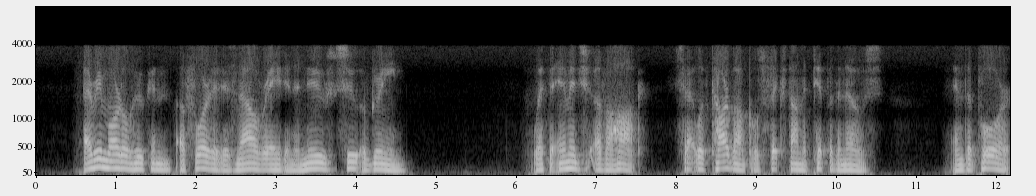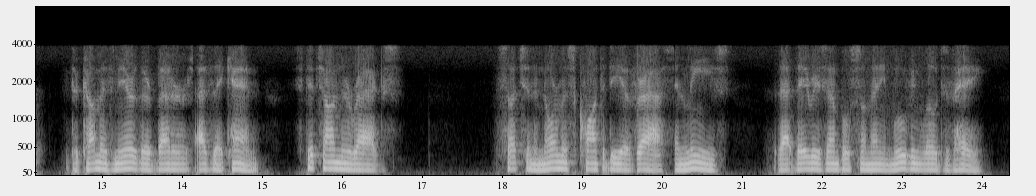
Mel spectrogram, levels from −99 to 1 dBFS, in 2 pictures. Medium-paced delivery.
Yes: average, 160 wpm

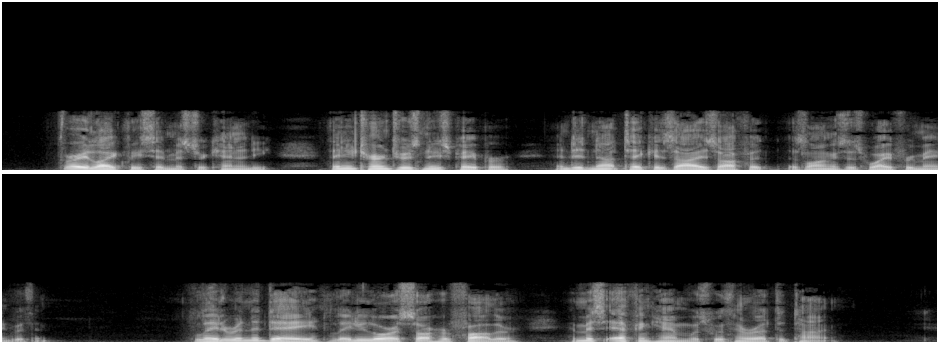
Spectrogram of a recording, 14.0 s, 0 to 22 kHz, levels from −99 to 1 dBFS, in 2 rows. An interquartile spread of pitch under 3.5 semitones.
No: average, 4.0 semitones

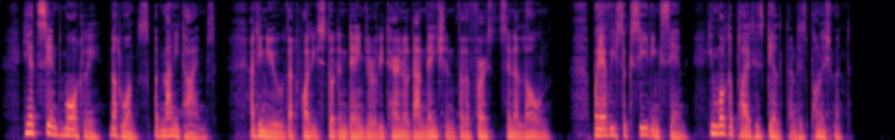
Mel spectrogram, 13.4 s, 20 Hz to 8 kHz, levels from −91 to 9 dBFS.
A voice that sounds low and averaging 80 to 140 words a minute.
No: low, 100 Hz; average, 165 wpm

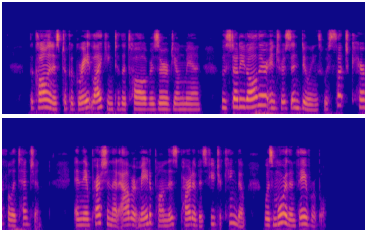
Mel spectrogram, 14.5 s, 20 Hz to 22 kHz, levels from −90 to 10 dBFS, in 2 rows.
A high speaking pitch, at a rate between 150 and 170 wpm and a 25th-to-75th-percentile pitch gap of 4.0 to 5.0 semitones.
Yes: high, 225 Hz; average, 165 wpm; average, 4.5 semitones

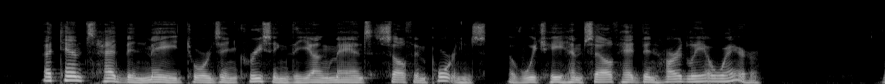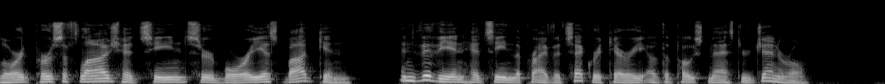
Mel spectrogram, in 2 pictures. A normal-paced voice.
No: slow, 125 wpm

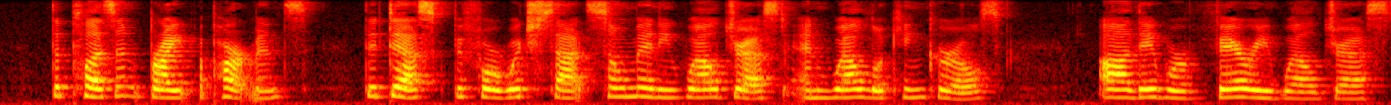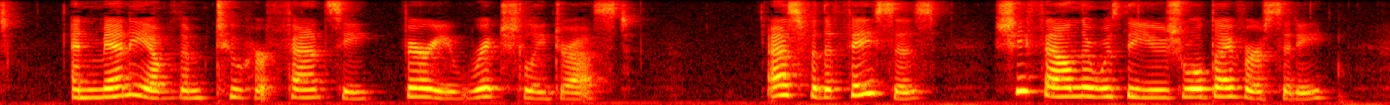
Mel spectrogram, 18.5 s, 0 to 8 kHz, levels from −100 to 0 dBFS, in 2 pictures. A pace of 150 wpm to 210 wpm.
No: average, 140 wpm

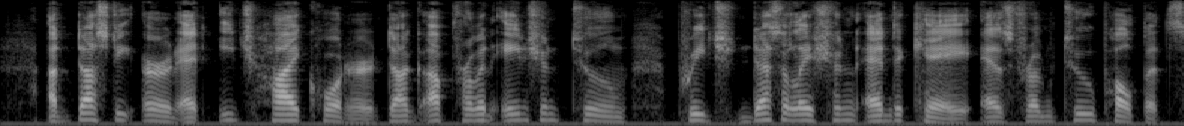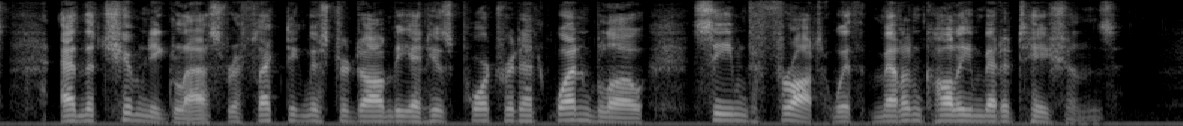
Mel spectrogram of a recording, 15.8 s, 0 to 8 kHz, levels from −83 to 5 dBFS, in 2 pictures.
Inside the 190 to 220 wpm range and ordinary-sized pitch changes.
No: average, 150 wpm; average, 3.7 semitones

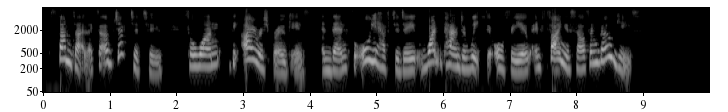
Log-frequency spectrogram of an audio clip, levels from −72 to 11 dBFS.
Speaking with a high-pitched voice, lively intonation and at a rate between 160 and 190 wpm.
Yes: high, 230 Hz; wide, 7.8 semitones; average, 185 wpm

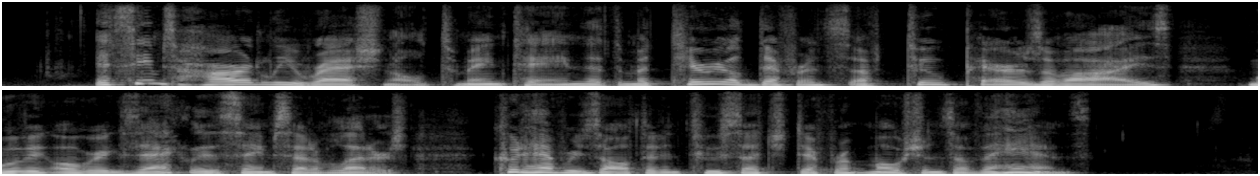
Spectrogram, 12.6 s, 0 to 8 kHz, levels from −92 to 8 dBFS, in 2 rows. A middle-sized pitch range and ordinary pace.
No: wide, 6.7 semitones; average, 160 wpm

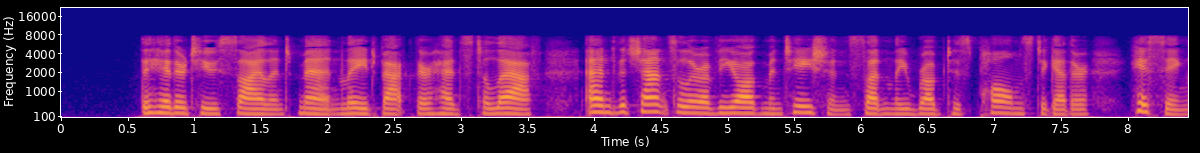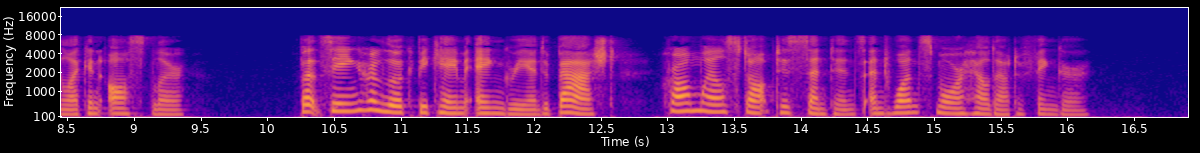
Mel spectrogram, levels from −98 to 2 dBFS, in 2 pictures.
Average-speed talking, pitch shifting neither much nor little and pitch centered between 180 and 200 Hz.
Yes: average, 155 wpm; average, 3.5 semitones; high, 190 Hz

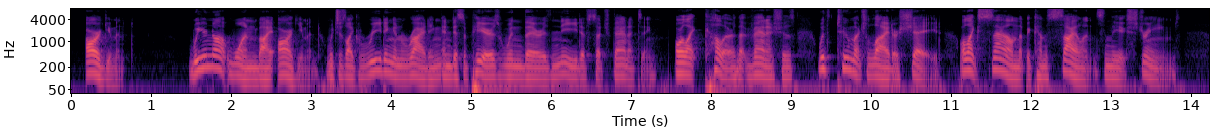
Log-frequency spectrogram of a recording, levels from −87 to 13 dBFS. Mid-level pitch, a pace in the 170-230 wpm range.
No: low, 115 Hz; average, 175 wpm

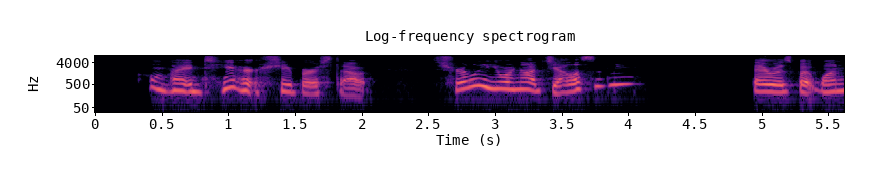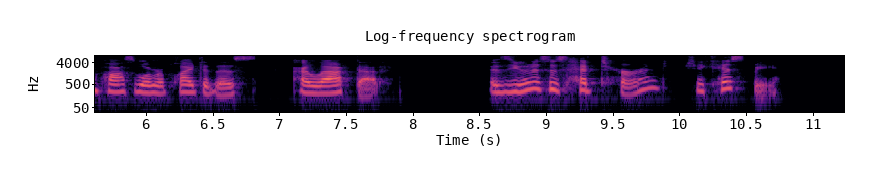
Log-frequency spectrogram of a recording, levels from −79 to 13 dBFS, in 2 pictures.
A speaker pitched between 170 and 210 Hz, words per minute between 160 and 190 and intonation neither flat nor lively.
No: very high, 260 Hz; average, 170 wpm; average, 4.9 semitones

